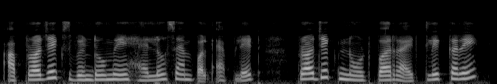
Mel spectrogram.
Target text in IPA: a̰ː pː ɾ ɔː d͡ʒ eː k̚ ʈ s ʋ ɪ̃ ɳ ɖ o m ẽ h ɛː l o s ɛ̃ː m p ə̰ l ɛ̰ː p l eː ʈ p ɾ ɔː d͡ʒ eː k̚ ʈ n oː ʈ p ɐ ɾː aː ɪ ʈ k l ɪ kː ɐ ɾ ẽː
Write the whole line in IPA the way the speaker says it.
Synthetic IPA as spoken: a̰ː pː ɾ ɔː d͡ʒ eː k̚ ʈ s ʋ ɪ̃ ɳ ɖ o m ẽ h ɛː l o s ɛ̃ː m p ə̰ l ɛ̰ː p l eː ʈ p ɾ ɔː d͡ʒ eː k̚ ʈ n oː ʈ p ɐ ɾː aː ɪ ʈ k l ɪ kː ɐ ɾ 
